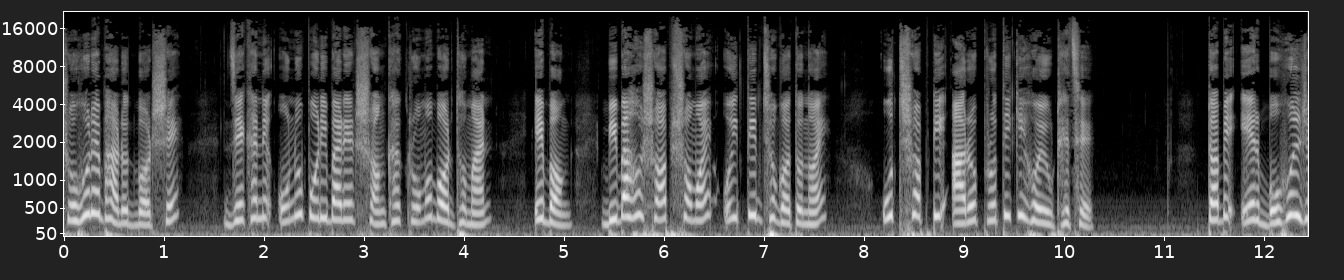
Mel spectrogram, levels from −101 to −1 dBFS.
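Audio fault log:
No faults heard anywhere in the speech.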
